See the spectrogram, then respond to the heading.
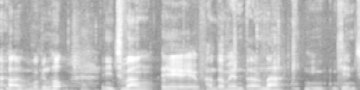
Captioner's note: speaking japanese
